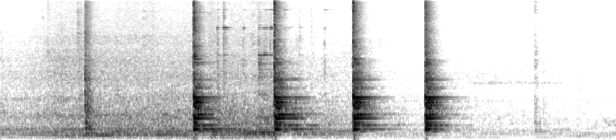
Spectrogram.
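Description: Five sharp metallic clanks, about one a second, each ringing briefly, as a camshaft is fitted into a lathe's four-jaw chuck and the chuck key is worked.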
